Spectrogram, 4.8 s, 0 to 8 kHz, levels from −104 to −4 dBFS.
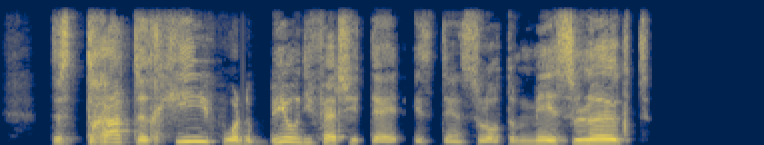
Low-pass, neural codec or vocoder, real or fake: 7.2 kHz; none; real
